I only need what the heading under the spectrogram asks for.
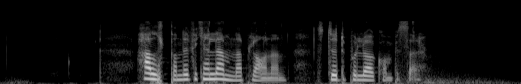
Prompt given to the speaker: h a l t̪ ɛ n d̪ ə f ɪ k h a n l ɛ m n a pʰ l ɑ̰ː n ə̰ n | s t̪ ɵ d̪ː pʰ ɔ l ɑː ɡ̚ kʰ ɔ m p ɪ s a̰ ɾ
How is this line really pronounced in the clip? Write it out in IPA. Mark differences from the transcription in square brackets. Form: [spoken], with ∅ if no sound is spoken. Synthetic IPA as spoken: h a l t̪ [a] n d̪ ə f ɪ k h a n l ɛ m n a pʰ l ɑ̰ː n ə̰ n | s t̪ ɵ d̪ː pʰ ɔ l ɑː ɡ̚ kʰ ɔ m p ɪ s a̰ ɾ

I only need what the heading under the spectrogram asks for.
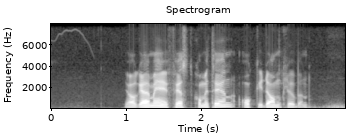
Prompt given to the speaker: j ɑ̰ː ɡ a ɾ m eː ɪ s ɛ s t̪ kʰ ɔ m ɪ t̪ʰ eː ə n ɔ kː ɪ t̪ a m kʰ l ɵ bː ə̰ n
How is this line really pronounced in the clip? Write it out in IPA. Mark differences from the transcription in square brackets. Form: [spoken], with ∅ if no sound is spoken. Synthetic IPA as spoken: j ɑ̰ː ɡ [æ] ɾ m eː ɪ [f] ɛ s t̪ kʰ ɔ m ɪ t̪ʰ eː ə n ɔ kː ɪ [d̪] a m kʰ l ɵ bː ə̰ n

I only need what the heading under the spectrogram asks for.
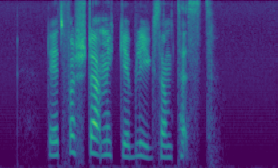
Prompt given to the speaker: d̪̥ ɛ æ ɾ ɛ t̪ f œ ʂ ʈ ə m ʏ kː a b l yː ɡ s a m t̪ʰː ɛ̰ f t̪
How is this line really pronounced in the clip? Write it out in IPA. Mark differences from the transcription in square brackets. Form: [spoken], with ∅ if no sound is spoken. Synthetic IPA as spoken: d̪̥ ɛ æ ɾ ɛ t̪ f œ ʂ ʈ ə m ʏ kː [ə] b l yː ɡ s a m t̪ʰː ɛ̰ [s] t̪

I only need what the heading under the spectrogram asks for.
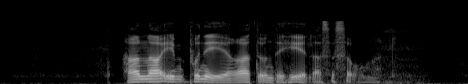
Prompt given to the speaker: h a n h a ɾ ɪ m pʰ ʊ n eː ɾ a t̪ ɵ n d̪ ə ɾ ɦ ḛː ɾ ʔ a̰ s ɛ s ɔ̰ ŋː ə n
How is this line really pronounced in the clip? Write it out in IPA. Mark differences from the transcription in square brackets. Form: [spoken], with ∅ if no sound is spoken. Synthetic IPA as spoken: h a n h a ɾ ɪ m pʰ ʊ n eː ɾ a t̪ ɵ n d̪ ə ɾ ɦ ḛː [l] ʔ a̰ s ɛ s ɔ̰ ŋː ə n

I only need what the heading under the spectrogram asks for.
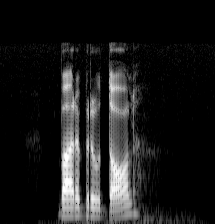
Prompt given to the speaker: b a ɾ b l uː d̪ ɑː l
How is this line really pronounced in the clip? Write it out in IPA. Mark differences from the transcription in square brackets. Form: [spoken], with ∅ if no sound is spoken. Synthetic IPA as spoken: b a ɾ b [ɾ] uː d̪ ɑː l

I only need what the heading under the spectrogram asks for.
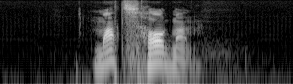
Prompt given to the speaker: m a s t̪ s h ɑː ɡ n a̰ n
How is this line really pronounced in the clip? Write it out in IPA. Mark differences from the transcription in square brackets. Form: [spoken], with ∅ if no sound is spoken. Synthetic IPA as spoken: m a [∅] t̪ s h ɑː ɡ [m] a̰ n

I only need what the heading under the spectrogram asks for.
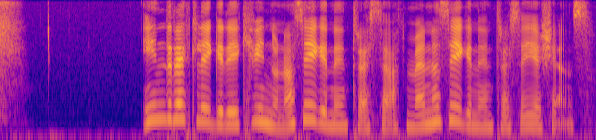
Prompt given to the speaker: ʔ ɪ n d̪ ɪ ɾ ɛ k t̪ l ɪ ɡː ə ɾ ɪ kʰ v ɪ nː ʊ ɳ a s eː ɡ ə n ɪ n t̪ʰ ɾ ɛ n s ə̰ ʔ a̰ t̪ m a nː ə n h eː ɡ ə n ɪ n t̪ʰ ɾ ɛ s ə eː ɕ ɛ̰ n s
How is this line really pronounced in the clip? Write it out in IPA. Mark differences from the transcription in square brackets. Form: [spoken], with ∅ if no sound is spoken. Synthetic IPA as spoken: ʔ ɪ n d̪ ɪ ɾ ɛ k t̪ l ɪ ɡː ə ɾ ɪ kʰ v ɪ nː ʊ ɳ a s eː ɡ ə n ɪ n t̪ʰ ɾ ɛ [∅] s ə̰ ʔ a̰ t̪ m [ɛ] nː ə n [s] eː ɡ ə n ɪ n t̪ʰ ɾ ɛ s ə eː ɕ ɛ̰ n s

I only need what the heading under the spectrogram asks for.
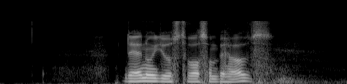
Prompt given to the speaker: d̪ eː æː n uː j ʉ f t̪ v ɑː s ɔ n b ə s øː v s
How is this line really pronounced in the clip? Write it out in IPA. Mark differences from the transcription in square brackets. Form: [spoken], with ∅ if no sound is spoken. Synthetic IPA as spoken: d̪ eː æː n uː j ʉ [s] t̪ [ʋ] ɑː s ɔ [m] b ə [h] øː [ʋ] s

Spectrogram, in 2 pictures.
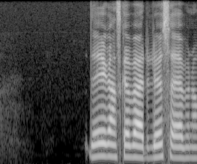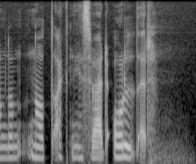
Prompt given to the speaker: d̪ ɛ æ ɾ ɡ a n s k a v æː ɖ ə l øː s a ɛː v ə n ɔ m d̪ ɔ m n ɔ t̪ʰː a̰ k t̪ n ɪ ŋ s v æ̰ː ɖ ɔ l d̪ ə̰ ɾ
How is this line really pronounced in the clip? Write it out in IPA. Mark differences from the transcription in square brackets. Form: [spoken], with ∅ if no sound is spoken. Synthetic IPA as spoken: d̪ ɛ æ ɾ ɡ a n s k a v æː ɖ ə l øː s a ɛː v ə n ɔ m d̪ ɔ m n ɔ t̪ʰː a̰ k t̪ n ɪ ŋ s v æ̰ː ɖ ɔ l d̪ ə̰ ɾ

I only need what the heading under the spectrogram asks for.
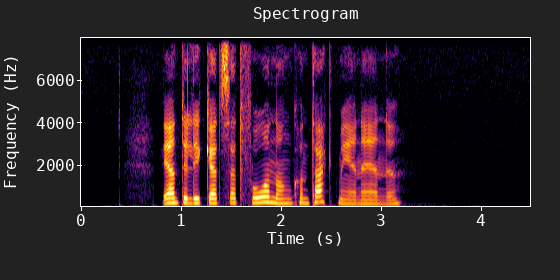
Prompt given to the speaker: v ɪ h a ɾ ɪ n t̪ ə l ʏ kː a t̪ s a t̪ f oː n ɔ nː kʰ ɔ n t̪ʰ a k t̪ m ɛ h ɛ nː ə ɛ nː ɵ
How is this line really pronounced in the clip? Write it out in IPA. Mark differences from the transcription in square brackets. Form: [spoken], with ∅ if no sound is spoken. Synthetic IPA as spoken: v ɪ h a ɾ ɪ n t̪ ə l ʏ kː a t̪ s a t̪ f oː n ɔ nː kʰ ɔ n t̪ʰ a k t̪ m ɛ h ɛ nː ə ɛ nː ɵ

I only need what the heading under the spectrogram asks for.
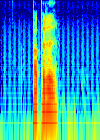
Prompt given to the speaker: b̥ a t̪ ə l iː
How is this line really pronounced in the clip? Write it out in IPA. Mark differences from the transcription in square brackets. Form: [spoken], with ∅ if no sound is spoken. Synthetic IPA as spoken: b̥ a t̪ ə [ɾ] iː

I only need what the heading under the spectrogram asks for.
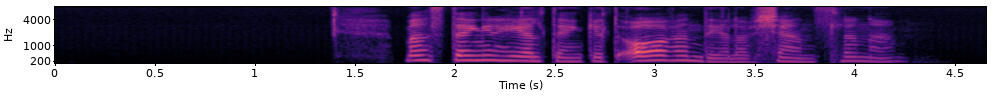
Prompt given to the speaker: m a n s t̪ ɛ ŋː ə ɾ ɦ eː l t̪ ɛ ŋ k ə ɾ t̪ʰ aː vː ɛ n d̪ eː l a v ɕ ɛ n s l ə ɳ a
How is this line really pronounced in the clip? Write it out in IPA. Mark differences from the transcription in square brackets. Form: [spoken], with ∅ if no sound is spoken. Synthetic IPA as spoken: m a n s t̪ ɛ ŋː ə ɾ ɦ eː l t̪ ɛ ŋ k ə [l] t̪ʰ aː [v] ɛ n d̪ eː l a v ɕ ɛ n s l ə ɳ a

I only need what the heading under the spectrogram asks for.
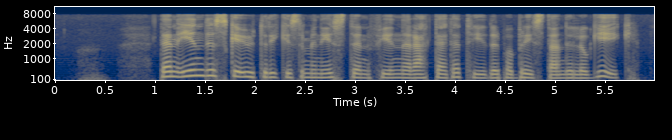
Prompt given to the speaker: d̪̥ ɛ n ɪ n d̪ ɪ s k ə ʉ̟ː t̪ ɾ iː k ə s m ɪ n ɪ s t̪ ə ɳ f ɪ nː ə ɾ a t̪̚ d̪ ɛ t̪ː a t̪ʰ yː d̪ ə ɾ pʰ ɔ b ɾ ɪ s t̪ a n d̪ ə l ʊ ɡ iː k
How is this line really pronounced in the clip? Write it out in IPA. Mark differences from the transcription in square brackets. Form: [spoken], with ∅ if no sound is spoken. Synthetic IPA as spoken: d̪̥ ɛ n ɪ n d̪ ɪ s k ə ʉ̟ː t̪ ɾ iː k ə s m ɪ n ɪ s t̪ ə ɳ f ɪ nː ə ɾ a t̪̚ d̪ ɛ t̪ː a t̪ʰ yː d̪ ə ɾ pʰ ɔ b ɾ ɪ s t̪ a n d̪ ə l ʊ ɡ iː k

